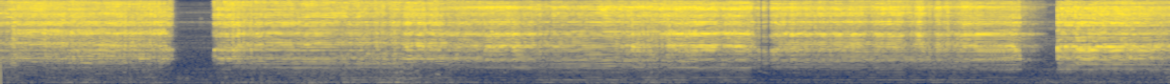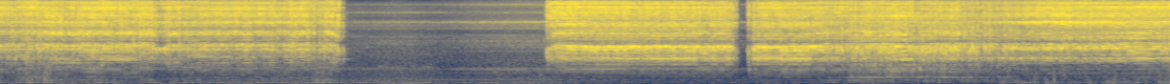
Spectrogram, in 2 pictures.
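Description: Abrasive disc on a bench motor grinding a steel pinion gear: a steady, high-pitched grinding hiss of metal on the wheel. It breaks off briefly a couple of seconds in and again about halfway, with a longer, quieter lull about two-thirds through.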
